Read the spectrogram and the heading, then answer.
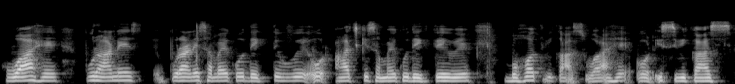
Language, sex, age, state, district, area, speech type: Hindi, female, 45-60, Madhya Pradesh, Ujjain, urban, spontaneous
